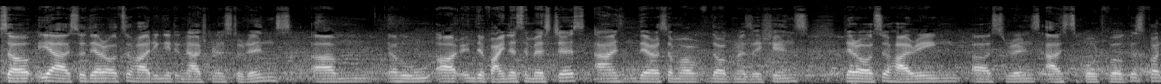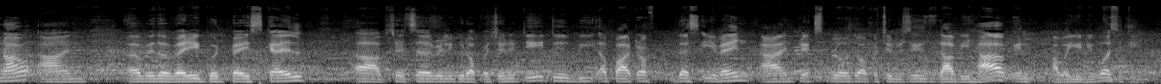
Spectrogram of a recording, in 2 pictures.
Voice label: Voice over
